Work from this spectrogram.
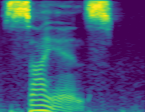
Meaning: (noun) A particular discipline or branch of knowledge that is natural, measurable or consisting of systematic principles rather than intuition or technical skill
- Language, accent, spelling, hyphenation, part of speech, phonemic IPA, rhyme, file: English, Canada, science, sci‧ence, noun / verb, /ˈsaɪ.əns/, -aɪəns, En-ca-science.ogg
